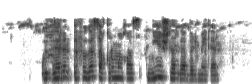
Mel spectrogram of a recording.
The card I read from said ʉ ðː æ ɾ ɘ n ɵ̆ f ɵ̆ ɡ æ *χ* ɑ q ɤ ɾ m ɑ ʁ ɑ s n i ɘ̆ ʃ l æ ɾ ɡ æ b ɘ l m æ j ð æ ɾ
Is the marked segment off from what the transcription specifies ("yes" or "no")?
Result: yes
